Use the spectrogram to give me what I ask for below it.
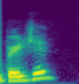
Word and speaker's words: Bergin: I should have asked you, is that how you say your last name, Bergin? – Bergin.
